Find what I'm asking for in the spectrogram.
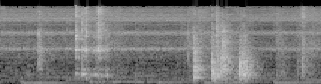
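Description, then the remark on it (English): Chopped bell pepper, mushrooms and Spam tumble into a frying pan with a bit of oil to be fried, in a few clattering bursts, two short drops followed by a longer scrape and rustle, over a low steady hum, with no talking. “And then I'm going in with bell pepper mushrooms and Spam. And then we're just going to fry them, as I said, until your Spam gets nice and crispy.”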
